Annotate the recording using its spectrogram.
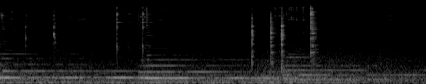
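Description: A teacup clinks against a saucer.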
